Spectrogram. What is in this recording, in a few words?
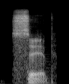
"sip", British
